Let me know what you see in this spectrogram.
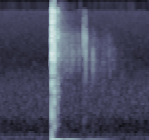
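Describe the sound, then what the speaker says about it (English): A Brocock Concept Lite airgun fires a single pellet, a sharp loud crack followed by a short ringing tail and a fainter pop of the pellet striking downrange, with quiet room tone before it. "Let's see how fast we're shooting here."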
